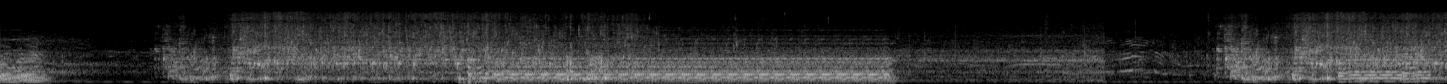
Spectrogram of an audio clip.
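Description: A toilet flushes, a loud rushing roar of water that churns for several seconds and then falls away, followed by a second shorter surge of flushing at the end.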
